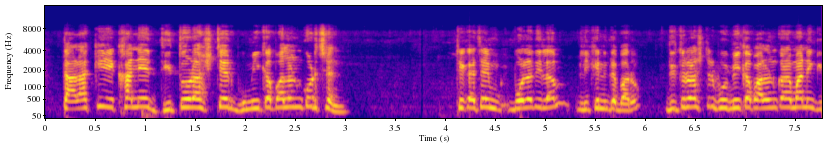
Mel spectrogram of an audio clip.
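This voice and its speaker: A man projects a raised voice at an extremely high pitch, with ordinary pitch variation. The tone is bright and sharp, and the sound is dry and close with no echo. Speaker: exam coaching teacher. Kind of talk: lecture.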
